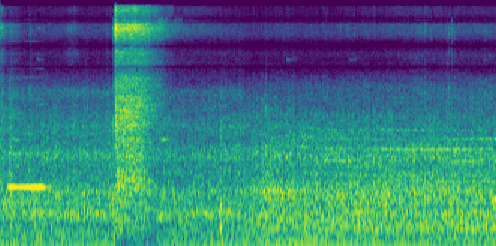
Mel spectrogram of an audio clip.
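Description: Garbage truck reversing with its engine rumbling close by, a hiss of air brakes early on and a faint tone of backup beeps under the steady idling noise.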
